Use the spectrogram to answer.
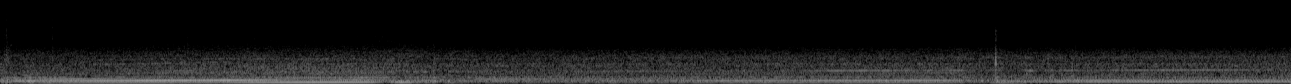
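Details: Mitsubishi Evo X driving: a thin whine from the front end rises over road noise only under load, loudest on light load around 45 mph; transmission or transfer case suspected.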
